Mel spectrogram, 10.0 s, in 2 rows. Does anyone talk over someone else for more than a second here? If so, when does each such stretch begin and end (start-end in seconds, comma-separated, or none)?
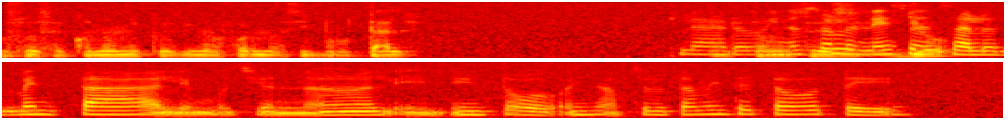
3.5-4.8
